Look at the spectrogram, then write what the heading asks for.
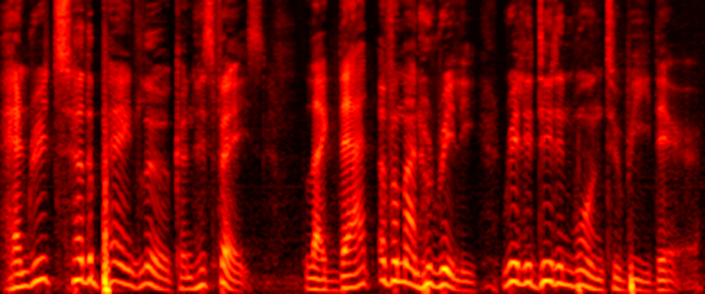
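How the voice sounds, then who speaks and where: A man's voice: mid-range voice, sing-song, a little slow, a little hiss or hum. A young man giving scripted storytelling narration for a live radio theatre piece. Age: young adult. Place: small stage, indoors. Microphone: stage microphone. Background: acoustic guitar.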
